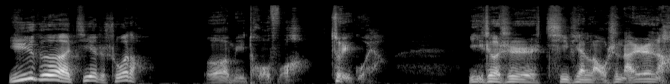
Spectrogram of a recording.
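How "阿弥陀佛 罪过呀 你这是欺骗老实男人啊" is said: low, solemn tut-tutting; mock-pious reproach. A narrator's reading. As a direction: intone it low like a monk chiding a sinner.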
